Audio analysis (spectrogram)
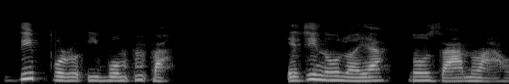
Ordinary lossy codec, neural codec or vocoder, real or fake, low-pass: AAC, 32 kbps; vocoder, 24 kHz, 100 mel bands, Vocos; fake; 7.2 kHz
